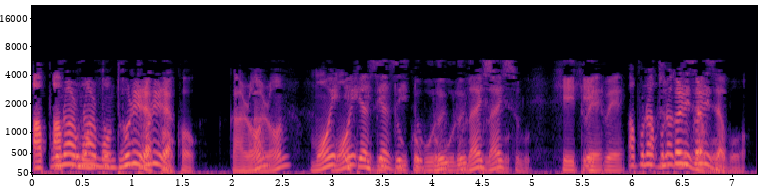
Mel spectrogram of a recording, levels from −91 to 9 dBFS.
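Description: From start to end, every stretch of speech is followed by a second full-band copy roughly a fifth of a second behind, at about the same level, most likely a doubled audio track captured twice through paths of different speed. Unlike an echo or reverb, the copy has no decay and no room colour.

Throughout the clip, nothing is heard above 5.8 kHz, and the remaining band sounds plainly watery and swirly, with smeared attacks. That points to MP3 compression at a low bitrate, around 24 kbps, where weak frequency lines drop in and out. A simple low-pass filter would dull the sound without the swirl.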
